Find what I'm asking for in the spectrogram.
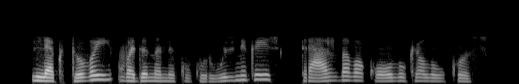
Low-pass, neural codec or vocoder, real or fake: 3.6 kHz; none; real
